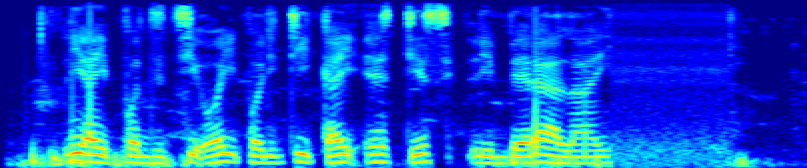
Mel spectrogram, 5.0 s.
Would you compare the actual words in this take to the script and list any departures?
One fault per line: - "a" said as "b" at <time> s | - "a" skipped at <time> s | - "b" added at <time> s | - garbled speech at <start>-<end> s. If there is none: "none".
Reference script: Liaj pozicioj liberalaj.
- "politikaj estis" added at 1.6 s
